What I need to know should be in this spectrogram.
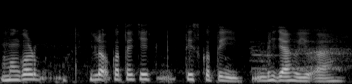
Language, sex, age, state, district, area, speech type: Santali, female, 45-60, Jharkhand, Bokaro, rural, spontaneous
